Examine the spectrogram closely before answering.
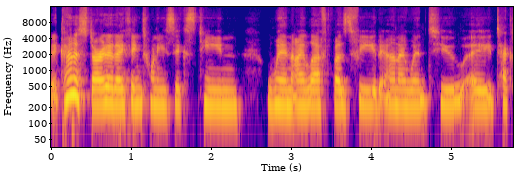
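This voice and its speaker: In an American accent, a woman speaks at a fairly slow pace and fairly high pitch with fairly even intonation on a very clean recording with a silent background. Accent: American accent, still noticeable. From California. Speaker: editor and journalist, author. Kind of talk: interview.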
